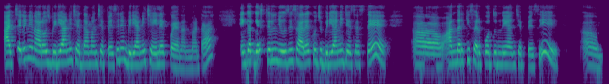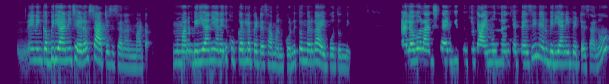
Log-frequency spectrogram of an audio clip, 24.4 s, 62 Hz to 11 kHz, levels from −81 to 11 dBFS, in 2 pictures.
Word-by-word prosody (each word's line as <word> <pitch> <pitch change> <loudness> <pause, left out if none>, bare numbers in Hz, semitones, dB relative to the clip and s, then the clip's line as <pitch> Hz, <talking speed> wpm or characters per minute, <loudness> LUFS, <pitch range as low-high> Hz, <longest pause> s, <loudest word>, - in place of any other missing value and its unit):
Actually 255 +4 +2
నేను 295 -4 -3
ఆ - - +5
రోజు 235 0 -1
బిర్యానీ 235 +3 +1
చేద్దాం 220 -3 -3
అని 220 - -8
చెప్పేసి 210 -1 -5
నేను 275 -4 -5
బిర్యానీ 210 +2 0
చేయలేకపోయానన్నమాట. 175 -7 -4 0.8
ఇంక 240 +2 +1
గెస్ట్‌ని 260 +3 +1
చూసి, 235 +2 +2
సరే, 220 -1 +4
కొంచెం 255 0 -3
బిర్యానీ 225 +3 0
చేసేస్తే 220 +3 -2 0.9
ఆహ్, 200 -2 0 0.2
అందరికీ 240 +3 -1
సరిపోతుంది 215 0 -2
అని 205 +1 -8
చెప్పేసి 195 - -7 0.9
ఆహ్, 195 -3 -7 0.8
నేనింక 275 0 +1
బిర్యానీ 275 -1 +7
చేయడం 250 0 +4
స్టార్ట్ 255 -3 +6
చేసేశానన్నమాట. 180 -5 -8 0.8
మనం 230 +1 +1
బిర్యానీ 255 +2 +4
అనేది 245 +4 -2
కుక్కర్‌లో 260 0 0
పెట్టేసామనుకోండి 200 -3 -4
తొందరగా 255 -1 +2
అయిపోతుంది. 185 -4 -6 1.2
ఎలాగో 250 +3 +6
లంచ్ 245 0 +4
టైమ్‌కి 255 0 +3
కొంచెం 255 0 -12
టైమ్ 230 0 +6
ఉందని 235 0 -5
చెప్పేసి 230 +5 -3
నేను 285 -4 -2
బిర్యానీ 225 -1 +1
పెట్టేసాను. 210 - -6
230 Hz, 115 wpm, -23 LUFS, 210-255 Hz, 1.2 s, బిర్యానీ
